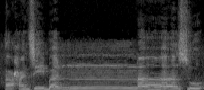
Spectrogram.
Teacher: Itu seperti yang sudah kita bahas, namanya bacaan gunnah. Nun ditahan, udaranya tidak keluar melalui mulut tetapi melalui hidung. Ahasiban nasu, na itu mad tabi'i, ada harokat fathah, ketemu alif, dibaca 2 ketuk.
